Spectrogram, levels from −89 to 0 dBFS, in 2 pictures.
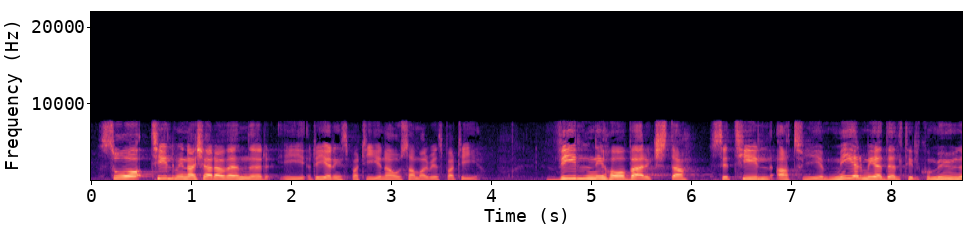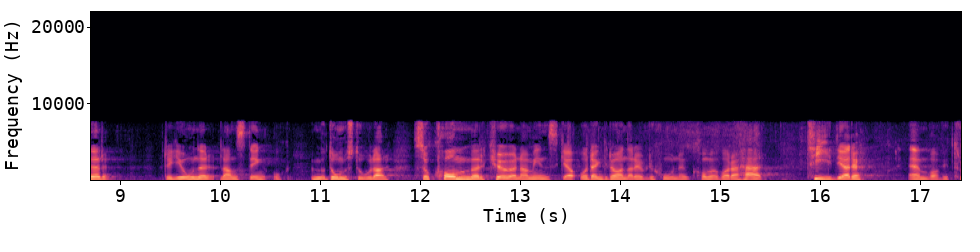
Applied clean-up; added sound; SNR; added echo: none; none; none; none.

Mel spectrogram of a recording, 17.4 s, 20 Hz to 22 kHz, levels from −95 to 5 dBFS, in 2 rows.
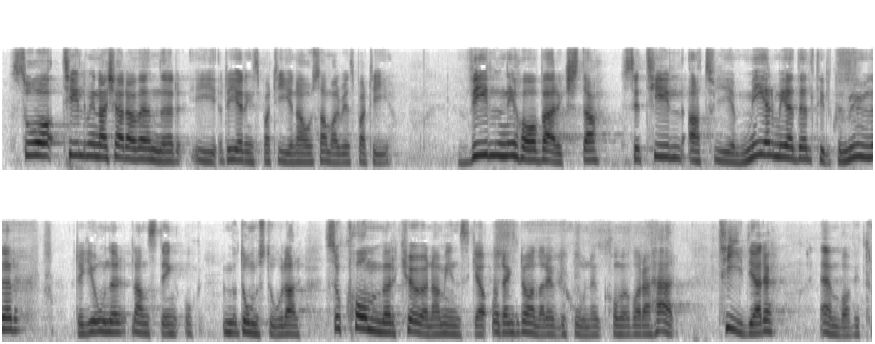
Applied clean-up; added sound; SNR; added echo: neural mask model Resemble Enhance denoiser.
